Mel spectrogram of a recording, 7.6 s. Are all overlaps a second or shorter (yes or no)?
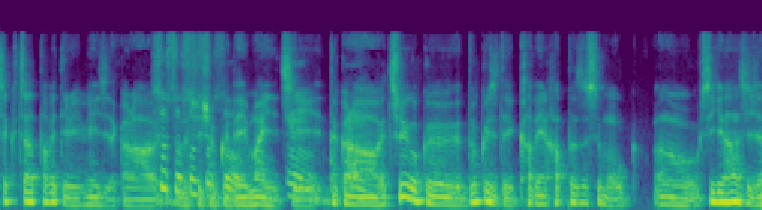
no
